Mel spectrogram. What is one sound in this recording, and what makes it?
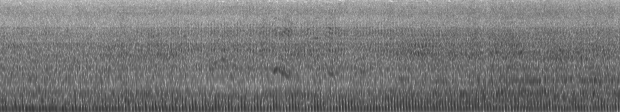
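A bus engine rumbles steadily close by.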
